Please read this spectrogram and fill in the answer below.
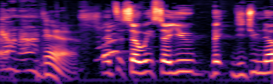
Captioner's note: stammering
